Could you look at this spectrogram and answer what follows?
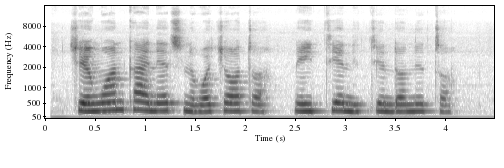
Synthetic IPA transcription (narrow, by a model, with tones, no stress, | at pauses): t͡ʃe˨ŋwa˦nka˦ɪ˨nɛ˦tnɪ˨bɔ˦t͡ʃɔ˦tɔ˦ | nɛ˦i˦tje˦ni˨tje˦ndɔ˦nɪ˦tɔ˨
